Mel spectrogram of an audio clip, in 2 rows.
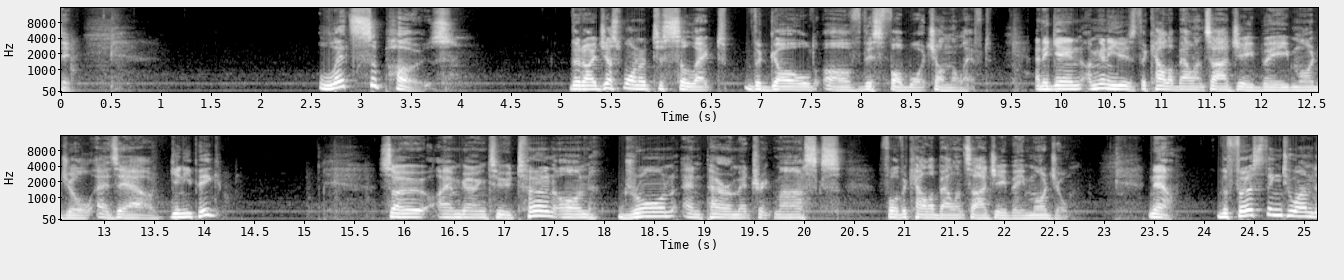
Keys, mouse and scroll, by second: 12.8 ctrl+alt+scroll up 2, 14.5-15.0 ctrl+alt+scroll down 2, 15.2 ctrl+alt+scroll up 2, 16.2-16.8 ctrl+alt+scroll down 4, 17.8 click, 18.7-19.5 ctrl+alt+scroll down 2, 19.8 ctrl+alt+scroll down 2, 20.8 ctrl+alt+scroll down 2.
